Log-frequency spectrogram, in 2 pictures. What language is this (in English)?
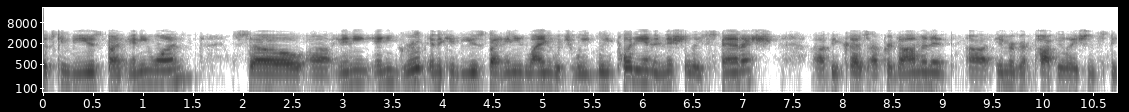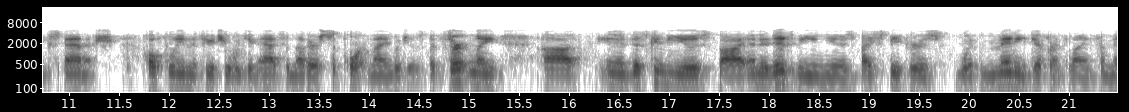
English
